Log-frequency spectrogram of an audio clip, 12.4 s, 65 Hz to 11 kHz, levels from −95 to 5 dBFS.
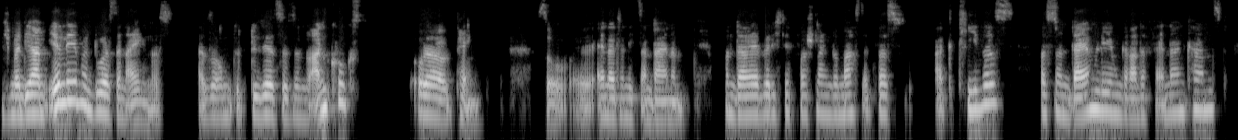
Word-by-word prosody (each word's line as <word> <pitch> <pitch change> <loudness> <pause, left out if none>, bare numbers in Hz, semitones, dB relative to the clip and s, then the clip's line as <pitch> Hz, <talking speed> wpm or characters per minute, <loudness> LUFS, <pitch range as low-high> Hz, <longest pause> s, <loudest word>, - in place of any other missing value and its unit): ich 170 -3 -13
meine, 165 0 +4
die 175 - +7
haben 175 0 +7
ihr 225 - +10
Leben 270 -1 +5
und 210 -5 0
du 185 0 +4
hast 175 - +2
dein 155 - -3
eigenes. 135 +1 -5 0.2
Also, 160 - -4
um 155 +1 -7
ob - - -12
du 160 - -2
dir 165 +1 +6
das 165 0 0
jetzt 155 0 -4
nur 150 -1 -6
anguckst 235 +4 +1 0.5
oder 160 -4 +4
peng, - - -7 0.5
so, - - -6 0.3
ändert 155 -1 0
ja 155 - -10
nichts 150 0 -10
an 140 - -4
deinem. 140 -1 -3 0.3
Von 175 - -7
daher 165 +1 +4
würde 170 - +1
ich 165 - -16
dir 175 - -8
vorschlagen, 170 0 -6
du 165 - -6
machst 170 +1 -4
etwas 170 -1 -6 0.3
Aktives, 245 +5 -3 0.2
was 175 0 -5
du 180 - -5
in 165 -2 -8
deinem 165 +5 +5
Leben 185 -3 -2
gerade 160 0 -4
verändern 175 +3 -6
kannst, 195 +1 -6
170 Hz, 225 wpm, -23 LUFS, 160-185 Hz, 0.5 s, ihr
